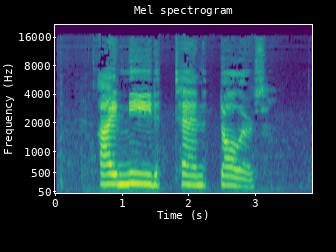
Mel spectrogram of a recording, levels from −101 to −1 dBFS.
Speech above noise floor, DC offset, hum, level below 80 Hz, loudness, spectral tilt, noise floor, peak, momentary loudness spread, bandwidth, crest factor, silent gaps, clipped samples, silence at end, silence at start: 43 dB; under 0.1%; none; -56 dBFS; -14 LUFS; -3 dB/octave; -58 dBFS; 0 dBFS; 16 LU; 17 kHz; 16 dB; none; under 0.1%; 0.7 s; 0.65 s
